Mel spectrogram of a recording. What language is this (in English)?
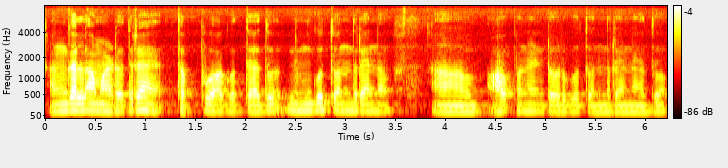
Kannada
